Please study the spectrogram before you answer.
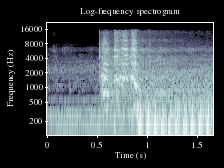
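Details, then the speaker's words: Honda CBR 150 after full engine rebuild and refit: short starter whirr, then catches and settles into an even, steady thump about eleven beats a second; runs healthy. "तो आप इसकी आवाज़ भी सुन सकते हैं, बहुत ही अच्छी आवाज़ आई है इसकी, ये देखो।"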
